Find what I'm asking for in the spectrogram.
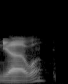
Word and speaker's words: Yahweh: And there is no trick to pronouncing Yahweh. He told Moshe that it was based upon the verb haya. Well, haya tells you how to pronounce the yah, doesn't it? – Mm-hmm. – H-A-Y-A-H.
